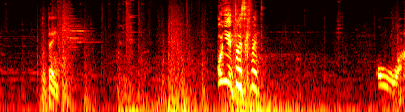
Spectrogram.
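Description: Steel swords clash and ring sharply.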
